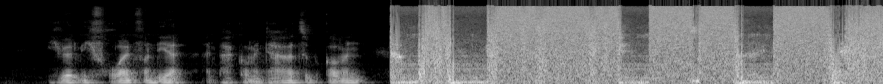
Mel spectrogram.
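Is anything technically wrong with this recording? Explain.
Yes. From 3.91 s to the end, the sound gives way to loud, harsh broadband noise. These are samples built from the wrong bytes: the reader assembles each sample with its bytes misplaced, whether shifted by one, swapped in order, or misaligned. The rapidly fluctuating low-order bits end up as the most significant part of every value, turning the signal into broadband hiss.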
